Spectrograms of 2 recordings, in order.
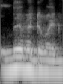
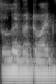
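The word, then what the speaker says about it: livedoid: not vasculitis even though sometimes it's mispronounced livonoid vasculitis the actual name of this disease is livadoid vasculopathy and it's a clotting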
